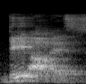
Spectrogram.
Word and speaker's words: das: For example, zum Beispiel, D-A-S. So it will give D sound. In German, A is pronounced as A. So it is das.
